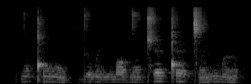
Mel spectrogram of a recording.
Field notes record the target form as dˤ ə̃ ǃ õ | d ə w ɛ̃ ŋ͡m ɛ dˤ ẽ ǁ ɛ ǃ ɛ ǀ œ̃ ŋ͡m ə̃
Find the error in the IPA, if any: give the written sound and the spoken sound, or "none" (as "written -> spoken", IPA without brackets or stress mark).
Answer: œ̃ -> ɛ̃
